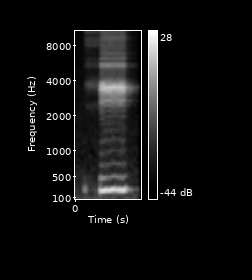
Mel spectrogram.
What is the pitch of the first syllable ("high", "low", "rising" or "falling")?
high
